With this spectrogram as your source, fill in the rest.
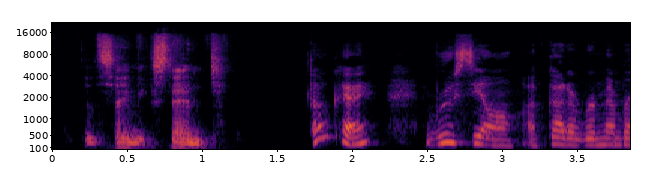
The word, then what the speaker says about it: Roussillon: the same extent okay rouson I've got to remember how to pronounce that because it has two L's in it but we don't say the L's obviously I just got back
